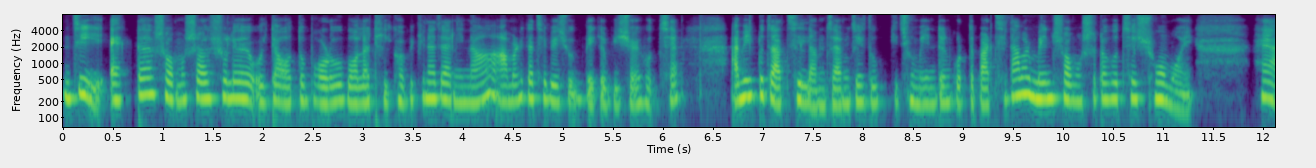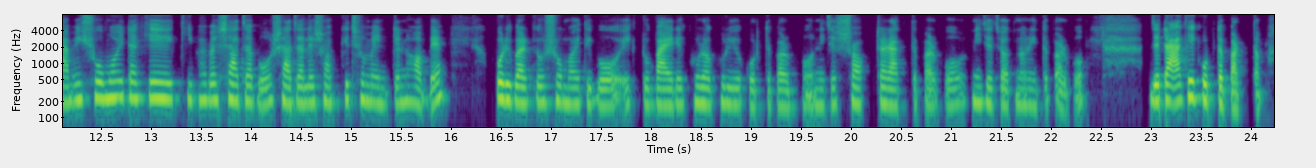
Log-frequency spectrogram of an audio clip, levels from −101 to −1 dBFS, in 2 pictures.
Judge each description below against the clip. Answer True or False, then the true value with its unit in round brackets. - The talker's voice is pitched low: False (195 Hz)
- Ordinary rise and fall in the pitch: True (3.3 semitones)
